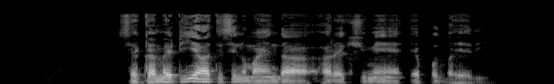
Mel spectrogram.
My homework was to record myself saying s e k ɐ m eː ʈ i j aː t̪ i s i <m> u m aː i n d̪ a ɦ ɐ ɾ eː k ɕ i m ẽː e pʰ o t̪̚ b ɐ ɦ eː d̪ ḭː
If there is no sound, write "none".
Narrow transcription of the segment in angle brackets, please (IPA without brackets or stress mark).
n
